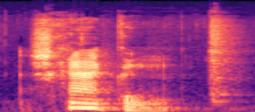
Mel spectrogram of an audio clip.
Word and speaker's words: schaken: Only the word chess is completely wrong. Chess is schaken. So if you say you play chess, you say jij schaakt. SCH. That's very difficult to pronounce.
